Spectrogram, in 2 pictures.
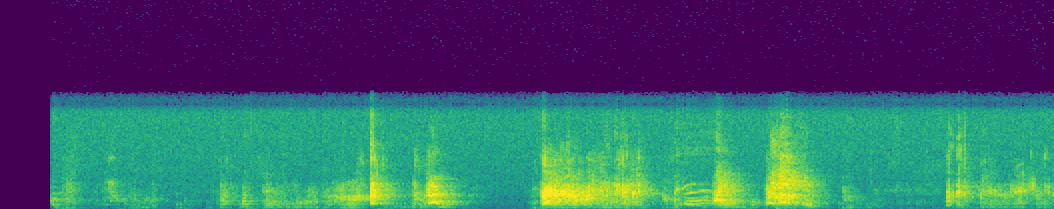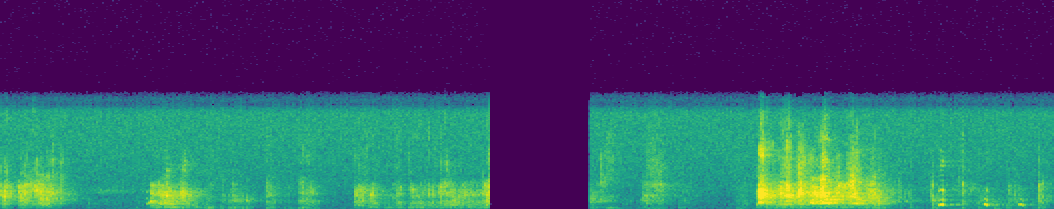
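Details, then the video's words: A female pug, one of two pugs in a household, making gross, funny noises: rough snorting, snuffling and grunting bursts in clusters, with brief quiet pauses between them. "The Noises of Pearl"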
